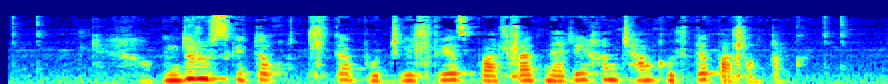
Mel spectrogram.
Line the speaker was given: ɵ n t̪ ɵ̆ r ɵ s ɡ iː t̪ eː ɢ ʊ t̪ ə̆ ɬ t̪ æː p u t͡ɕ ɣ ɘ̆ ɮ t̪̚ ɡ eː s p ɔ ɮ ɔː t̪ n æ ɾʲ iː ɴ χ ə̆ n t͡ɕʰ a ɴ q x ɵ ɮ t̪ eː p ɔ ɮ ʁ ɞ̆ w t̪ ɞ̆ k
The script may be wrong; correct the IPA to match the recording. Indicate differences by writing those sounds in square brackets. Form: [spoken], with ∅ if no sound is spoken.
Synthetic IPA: ɵ n t̪ ɵ̆ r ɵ s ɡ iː t̪ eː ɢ ʊ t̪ ə̆ ɬ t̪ æː p u t͡ɕ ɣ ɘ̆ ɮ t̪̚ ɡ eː s p ɔ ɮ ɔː t̪ n æ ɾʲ iː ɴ χ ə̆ n t͡ɕʰ a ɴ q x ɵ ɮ t̪ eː p ɔ ɮ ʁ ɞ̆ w t̪ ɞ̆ k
